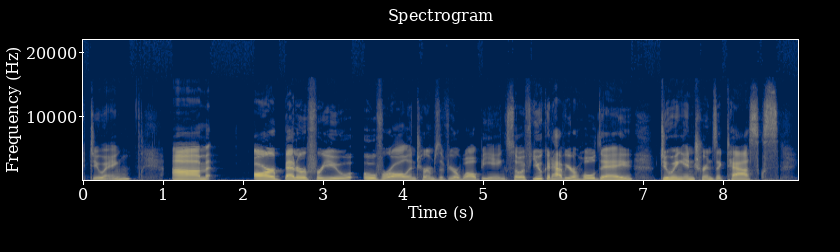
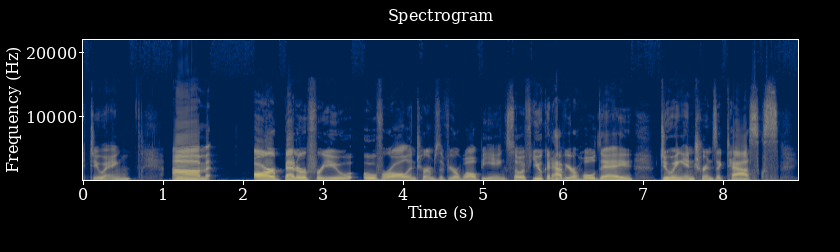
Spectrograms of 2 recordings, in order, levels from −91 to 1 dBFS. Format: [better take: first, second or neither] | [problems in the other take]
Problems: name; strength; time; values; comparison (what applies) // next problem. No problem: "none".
first | distortion; slight; 10 dB below the speech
